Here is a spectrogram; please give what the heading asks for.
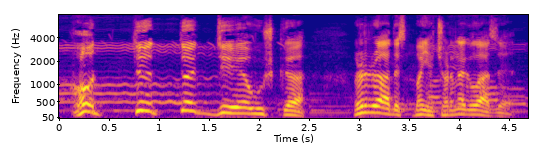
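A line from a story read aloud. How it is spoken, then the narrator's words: Exclaiming. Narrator (Russian): воскликнул он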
